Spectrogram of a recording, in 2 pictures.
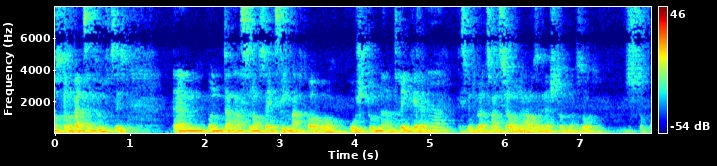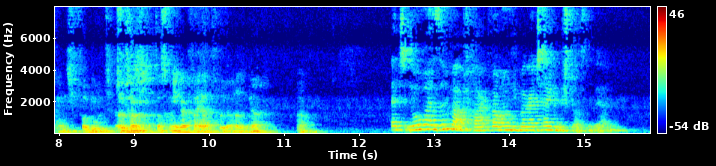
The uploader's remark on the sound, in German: Leider hatten wir bei der Aufnahme erhebliche Tonprobleme - wir haben alles versucht, um die Aufnahme zu retten.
